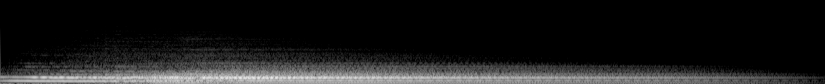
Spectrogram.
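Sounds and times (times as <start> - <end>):
gongs: 0.0 - 7.6.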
